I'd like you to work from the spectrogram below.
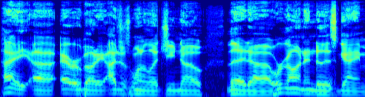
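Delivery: loud, put-on Southern American accent. Imitating a guy who speaks with a Southern accent. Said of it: "he speaks with a southern accent. He's like".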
